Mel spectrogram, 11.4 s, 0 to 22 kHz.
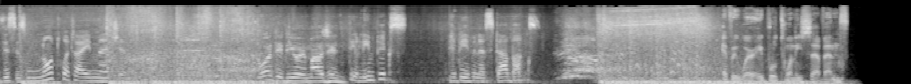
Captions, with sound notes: this is not what I imagined. What did you imagine? The Olympics, maybe even a Starbucks. [SHOUTING] Everywhere April 27.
